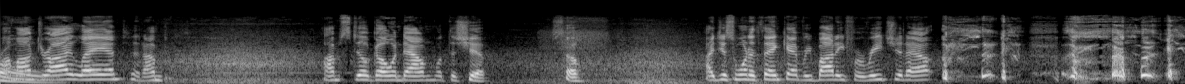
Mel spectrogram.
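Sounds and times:
speech: 0:00.0 - 0:01.8, 0:03.2 - 0:05.0, 0:05.6 - 0:06.0, 0:07.1 - 0:11.6
harsh raspy chronic smoker's cough: 0:09.4 - 0:11.8.

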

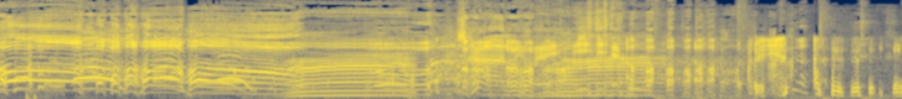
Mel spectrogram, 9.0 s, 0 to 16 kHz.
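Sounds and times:
bursts of laughter: 0:00.4 - 0:02.4, 0:04.1 - 0:09.0
person imitating cow mooing: 0:02.5 - 0:04.2, 0:05.2 - 0:06.7
speech: 0:06.5 - 0:09.0.

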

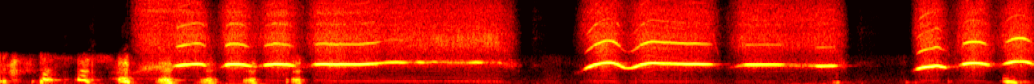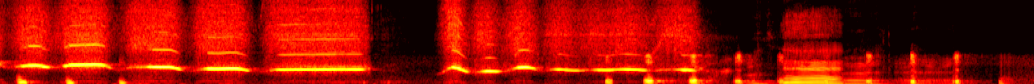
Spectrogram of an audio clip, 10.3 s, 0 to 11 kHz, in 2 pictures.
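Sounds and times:
person laughing: 0:00.7 - 0:02.6, 0:04.9 - 0:06.7, 0:08.0 - 0:10.0
person whistling a melodic tune: 0:00.7 - 0:08.7.

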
